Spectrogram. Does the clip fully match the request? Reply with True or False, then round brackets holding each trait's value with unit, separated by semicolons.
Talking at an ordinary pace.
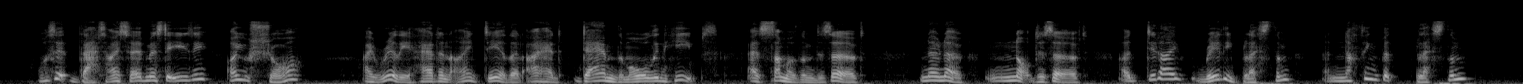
True (160 wpm)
